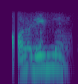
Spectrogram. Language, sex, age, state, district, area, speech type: Marathi, female, 60+, Maharashtra, Ahmednagar, urban, conversation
